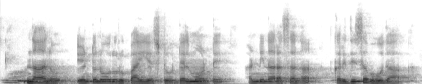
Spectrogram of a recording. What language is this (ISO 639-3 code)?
kan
